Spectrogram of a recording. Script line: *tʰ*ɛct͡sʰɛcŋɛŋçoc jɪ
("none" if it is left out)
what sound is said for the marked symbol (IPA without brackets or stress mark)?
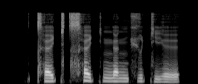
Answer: tʰ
